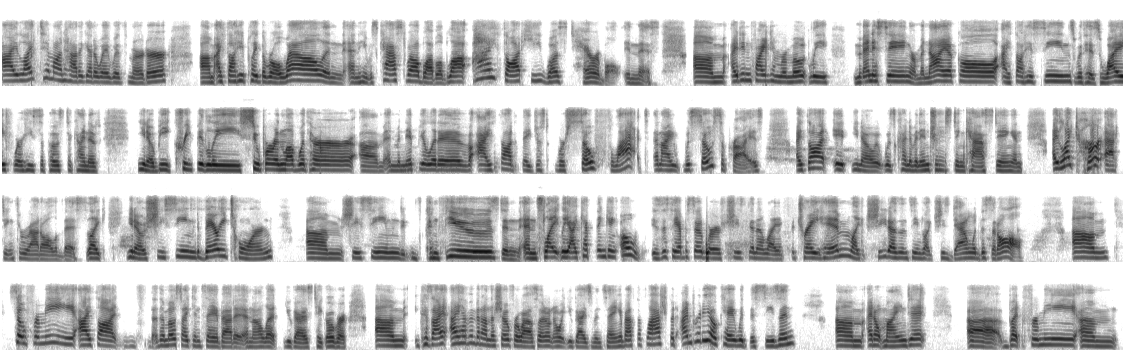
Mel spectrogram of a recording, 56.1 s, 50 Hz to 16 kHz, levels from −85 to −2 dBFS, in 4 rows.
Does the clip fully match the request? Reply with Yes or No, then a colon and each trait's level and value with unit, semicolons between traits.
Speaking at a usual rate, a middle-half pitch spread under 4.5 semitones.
No: fast, 215 wpm; average, 3.5 semitones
